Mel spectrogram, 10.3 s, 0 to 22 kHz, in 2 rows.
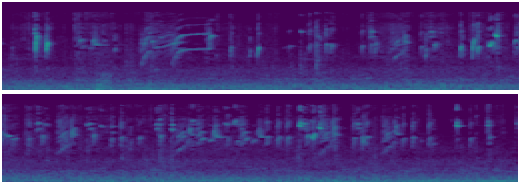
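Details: Parva goldfinch pair from 2022 entering breeding condition with snake-like head posture; dense, rapid high twittering with buzzy rising and falling notes and sharp clicks throughout.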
